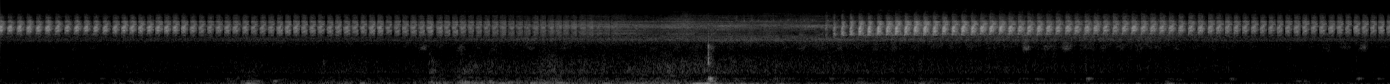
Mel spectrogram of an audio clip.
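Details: Male Lyristes plebejus cicada singing at Fondon in Andalucia, Spain, 9 July 2022: a continuous high, rasping drone pulsing rhythmically, fading briefly in the middle before surging back louder and harsher.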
